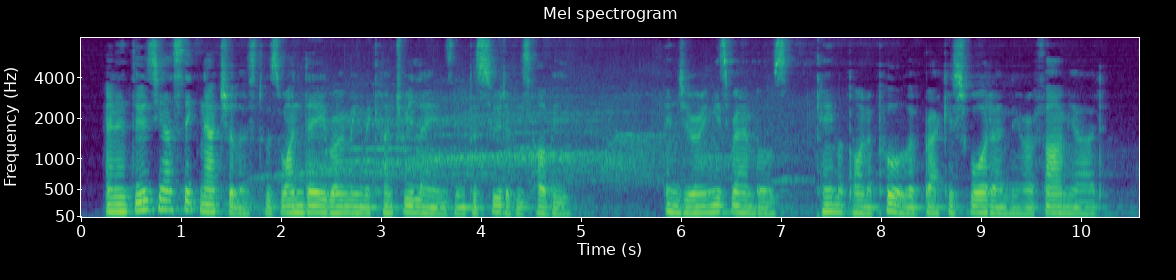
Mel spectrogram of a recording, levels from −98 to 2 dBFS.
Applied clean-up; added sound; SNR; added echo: none; Applause / Cheering; 19 dB; reverberation time 0.3 s.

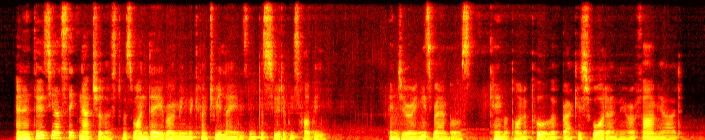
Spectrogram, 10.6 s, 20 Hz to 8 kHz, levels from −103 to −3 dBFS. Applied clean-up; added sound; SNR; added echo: neural separator model SepFormer DNS4.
